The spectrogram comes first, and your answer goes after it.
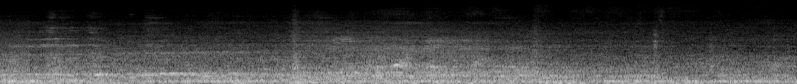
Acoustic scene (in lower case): subway train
